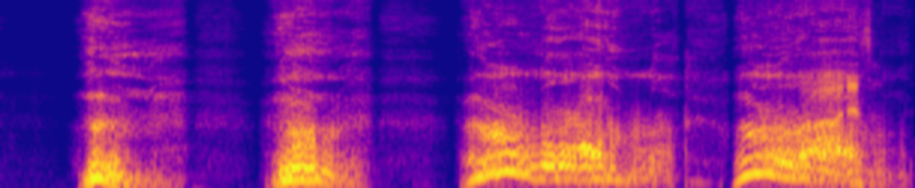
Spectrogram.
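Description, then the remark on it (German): A person imitates a lion's roar with four loud, growling vocal bursts, each rising and falling in pitch, the last two longer and separated by short pauses. “Löwe. Ja.”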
